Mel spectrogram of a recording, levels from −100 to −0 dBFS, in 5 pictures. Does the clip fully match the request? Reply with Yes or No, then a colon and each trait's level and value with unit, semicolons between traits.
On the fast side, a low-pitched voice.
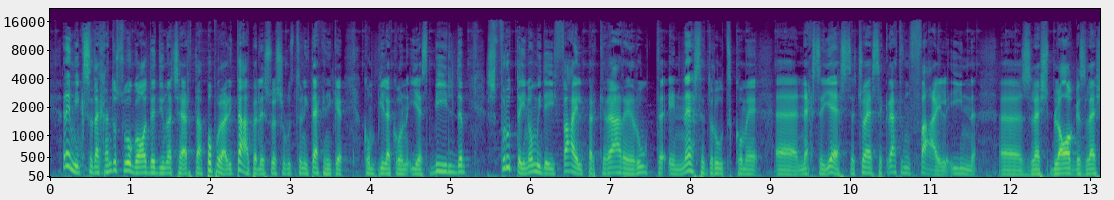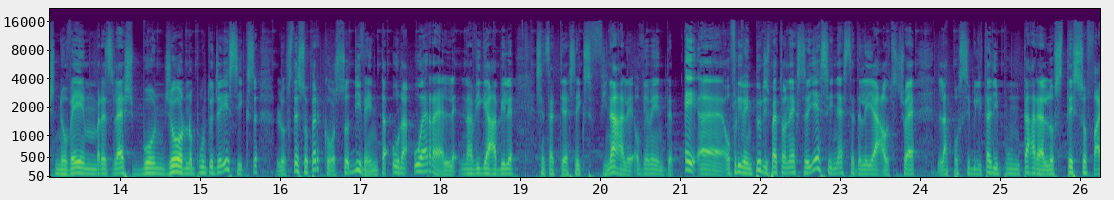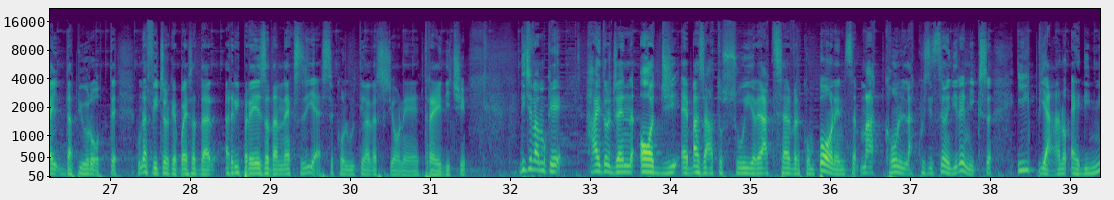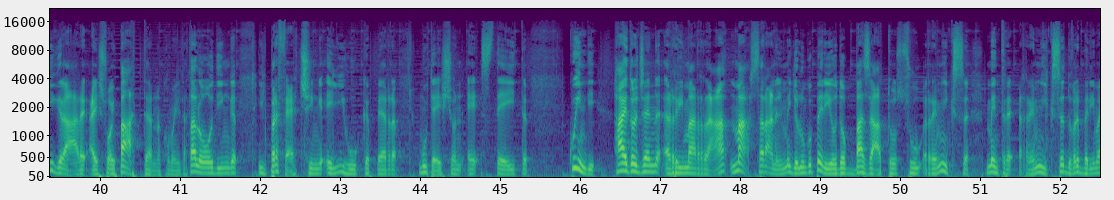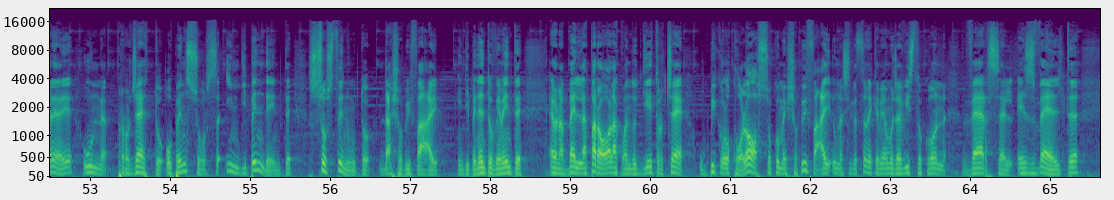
No: average, 160 wpm; low, 115 Hz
